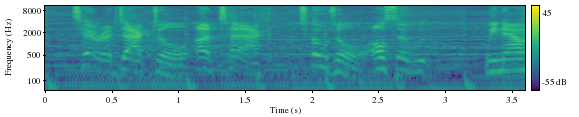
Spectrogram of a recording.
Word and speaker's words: pterodactyl: We're now going into pterodactyl attack. The P is silent.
